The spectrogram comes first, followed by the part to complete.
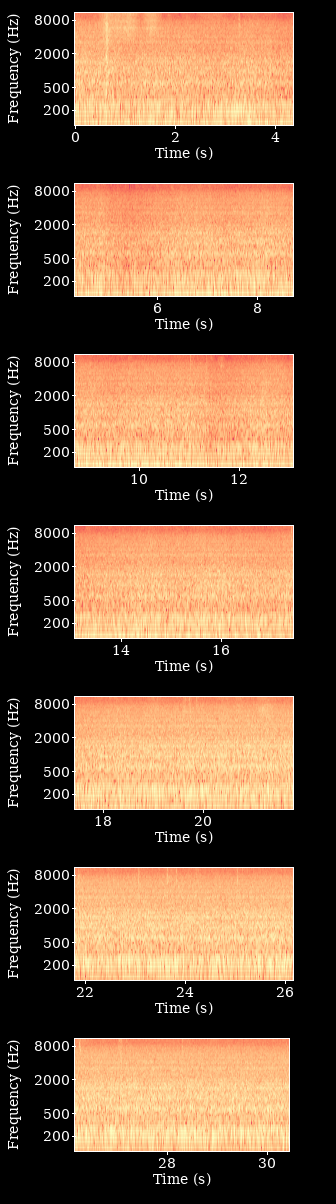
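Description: Car cabin noise while driving: a steady low rumble of engine and road. It eases a little in the second half as the car slows into a traffic queue.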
